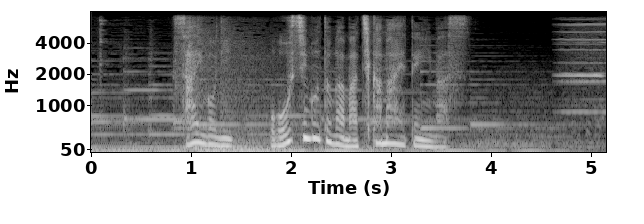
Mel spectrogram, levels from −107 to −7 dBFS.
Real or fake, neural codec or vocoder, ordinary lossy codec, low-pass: real; none; none; 7.2 kHz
